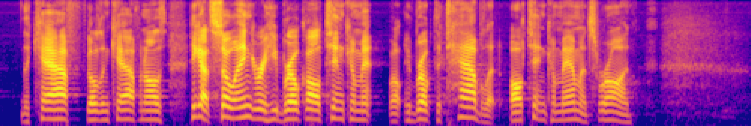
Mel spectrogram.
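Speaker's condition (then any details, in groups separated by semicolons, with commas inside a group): No condition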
